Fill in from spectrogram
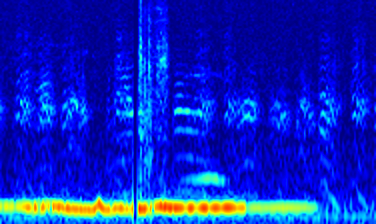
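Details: On their booming grounds, male prairie chickens display to attract a female; a steady low boom with rapid repeated cackling notes above and a single sharp click.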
